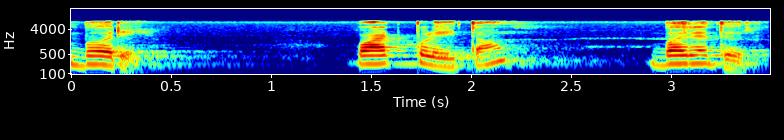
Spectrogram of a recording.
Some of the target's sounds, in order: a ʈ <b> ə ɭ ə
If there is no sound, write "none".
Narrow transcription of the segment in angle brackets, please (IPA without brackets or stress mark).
p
